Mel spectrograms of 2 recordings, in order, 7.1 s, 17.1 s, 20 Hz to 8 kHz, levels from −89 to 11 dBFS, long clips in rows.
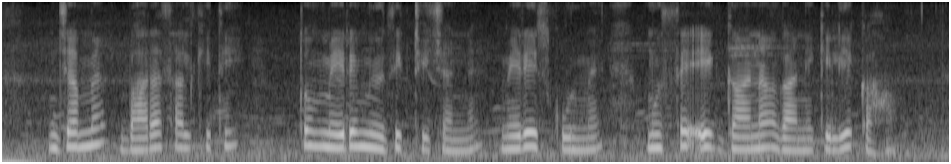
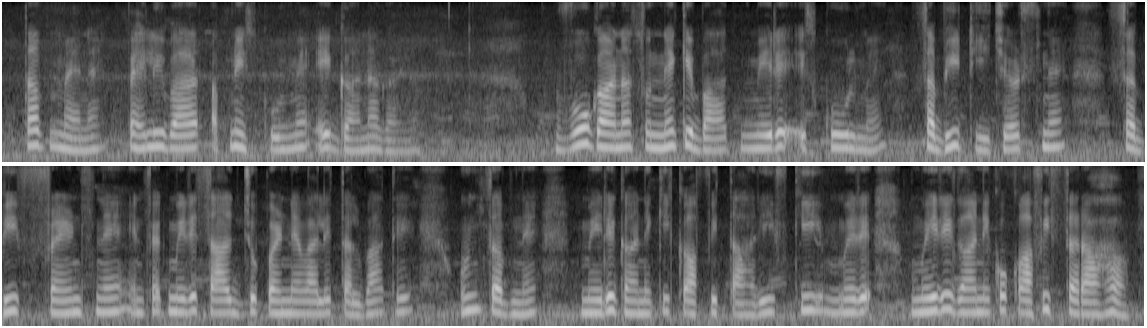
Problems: constant background noise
